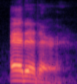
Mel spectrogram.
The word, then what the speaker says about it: editor: ee d itor right editor but no one says it like that the T and the D are between two vowels and unstressed syllables both of them some exactly the same editor editor writing am I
